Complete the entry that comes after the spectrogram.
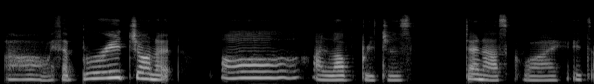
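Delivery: ordinary talk, nothing marked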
